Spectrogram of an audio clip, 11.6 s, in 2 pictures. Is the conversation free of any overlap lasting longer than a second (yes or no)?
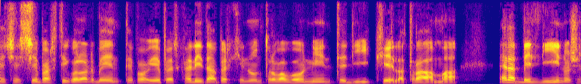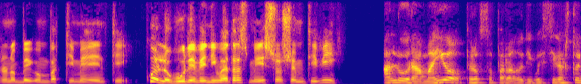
yes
